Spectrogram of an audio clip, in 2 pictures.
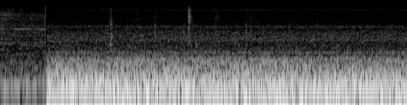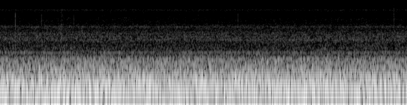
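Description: Jet airliner cabin noise in flight: a loud, steady rumble of engines and airflow heard from a window seat near the wing, starting suddenly about half a second in.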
